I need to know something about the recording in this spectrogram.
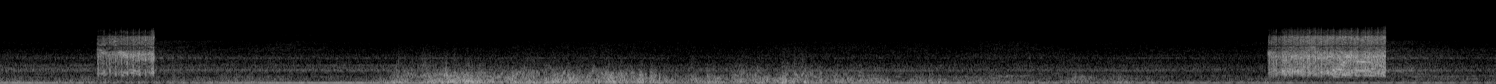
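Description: A train horn blows twice, a short blast and then a long one.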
